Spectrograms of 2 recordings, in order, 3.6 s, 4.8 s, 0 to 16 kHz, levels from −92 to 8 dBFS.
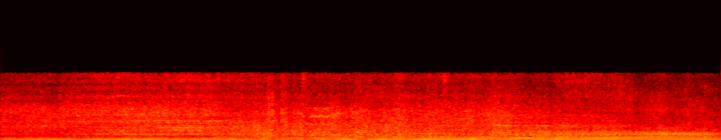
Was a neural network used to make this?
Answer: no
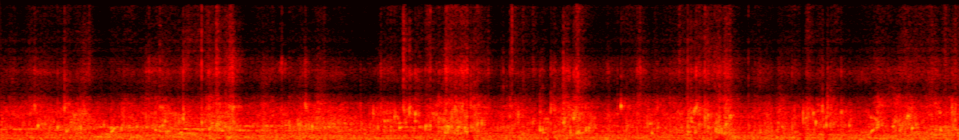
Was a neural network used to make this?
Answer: yes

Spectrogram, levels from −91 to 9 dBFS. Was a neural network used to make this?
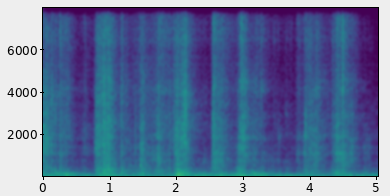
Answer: yes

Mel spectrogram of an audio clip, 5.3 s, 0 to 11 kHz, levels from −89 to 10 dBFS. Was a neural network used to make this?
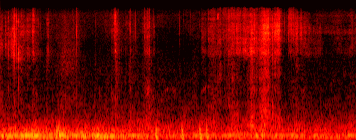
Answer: yes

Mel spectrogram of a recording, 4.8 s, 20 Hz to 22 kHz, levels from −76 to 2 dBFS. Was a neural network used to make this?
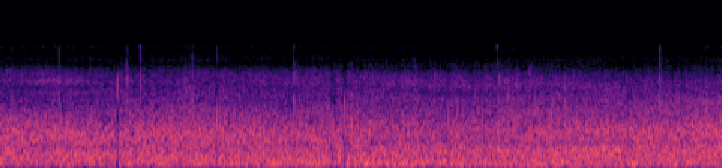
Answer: no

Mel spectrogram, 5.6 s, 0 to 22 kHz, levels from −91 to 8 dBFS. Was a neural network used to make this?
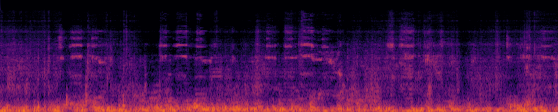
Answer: yes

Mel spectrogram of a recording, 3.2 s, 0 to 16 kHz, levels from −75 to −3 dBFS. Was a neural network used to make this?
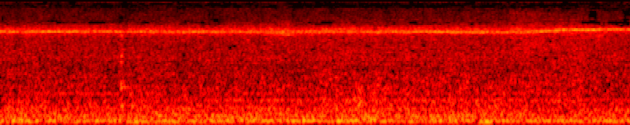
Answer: no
